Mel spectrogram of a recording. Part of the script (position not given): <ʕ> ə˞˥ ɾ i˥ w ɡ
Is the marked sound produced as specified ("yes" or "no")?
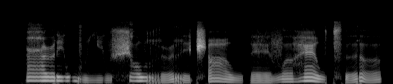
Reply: yes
